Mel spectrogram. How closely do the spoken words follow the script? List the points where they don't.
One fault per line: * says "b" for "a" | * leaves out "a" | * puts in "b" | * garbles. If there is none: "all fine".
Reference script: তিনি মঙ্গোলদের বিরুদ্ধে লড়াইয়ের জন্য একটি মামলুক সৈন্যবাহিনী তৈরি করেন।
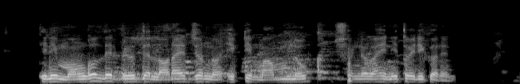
all fine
